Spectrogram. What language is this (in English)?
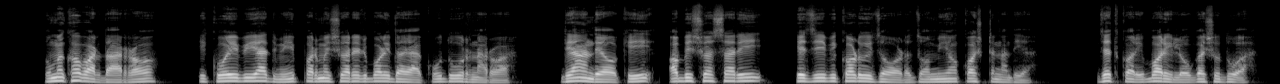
Mahasu Pahari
